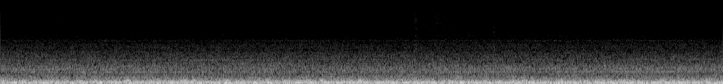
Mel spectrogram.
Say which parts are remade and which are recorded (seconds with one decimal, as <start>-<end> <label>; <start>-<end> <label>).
0.0-7.2 recorded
